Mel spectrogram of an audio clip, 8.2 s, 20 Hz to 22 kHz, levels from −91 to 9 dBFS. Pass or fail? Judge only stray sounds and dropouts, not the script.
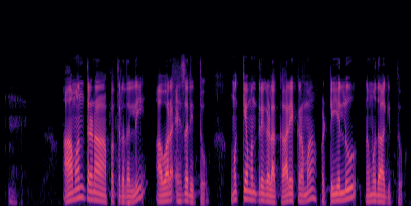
pass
